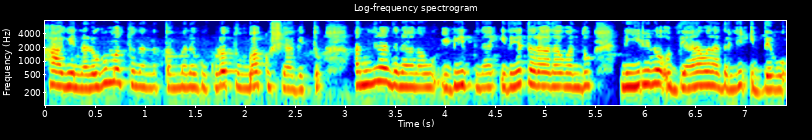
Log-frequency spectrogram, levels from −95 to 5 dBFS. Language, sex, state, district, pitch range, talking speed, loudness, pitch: Kannada, female, Karnataka, Dharwad, 260-295 Hz, 135 wpm, -14 LUFS, 275 Hz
